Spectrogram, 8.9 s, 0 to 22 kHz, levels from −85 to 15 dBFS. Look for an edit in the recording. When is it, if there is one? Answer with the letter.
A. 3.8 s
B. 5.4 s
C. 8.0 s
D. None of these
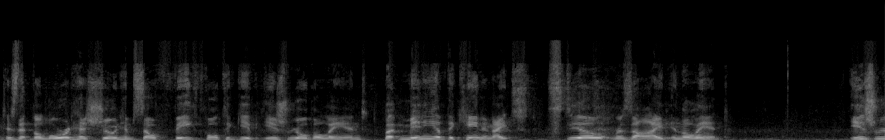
A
